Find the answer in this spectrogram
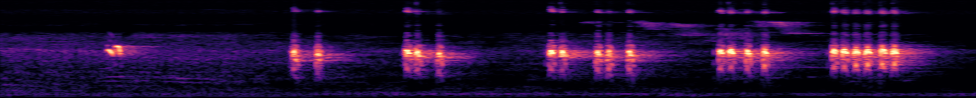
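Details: Sooty-headed bulbul rolling alarm in the morning, warning of danger: short bursts of quick chattering notes growing longer and denser toward the end, over steady low background noise.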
